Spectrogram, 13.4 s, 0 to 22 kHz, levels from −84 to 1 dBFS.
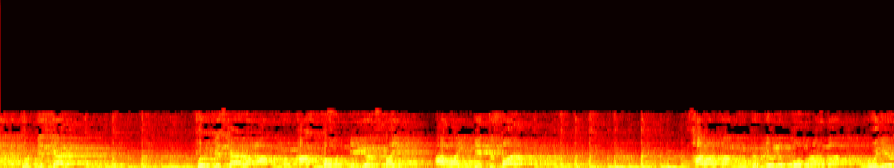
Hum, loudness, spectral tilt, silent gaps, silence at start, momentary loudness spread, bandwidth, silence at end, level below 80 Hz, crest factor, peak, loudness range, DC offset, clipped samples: none; -16 LUFS; -3 dB/octave; none; 0 s; 8 LU; 7.6 kHz; 0 s; -60 dBFS; 14 dB; -2 dBFS; 3 LU; under 0.1%; under 0.1%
